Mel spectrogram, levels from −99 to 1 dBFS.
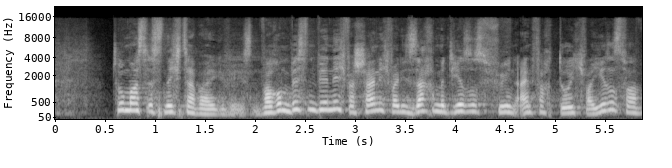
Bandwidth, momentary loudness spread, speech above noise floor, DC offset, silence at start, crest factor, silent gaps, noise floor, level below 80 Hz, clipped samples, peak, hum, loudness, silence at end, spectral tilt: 15.5 kHz; 6 LU; 24 dB; under 0.1%; 0 s; 18 dB; none; -44 dBFS; -64 dBFS; under 0.1%; -2 dBFS; none; -20 LUFS; 0 s; -4.5 dB/octave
